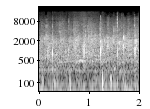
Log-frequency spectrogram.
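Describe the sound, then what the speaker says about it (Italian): Brief, moderately faint applause from a crowd at a local beauty pageant, clapping for a contestant, with scattered sharper claps over a low murmur. "Facciamo un applauso a Alison."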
